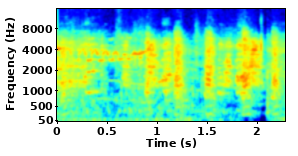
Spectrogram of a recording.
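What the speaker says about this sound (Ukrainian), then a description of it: "От качки." Several ducks quack and squawk in a noisy, overlapping chorus close by in a village barn on a snowy morning, raspy calls coming in quick irregular bursts.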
